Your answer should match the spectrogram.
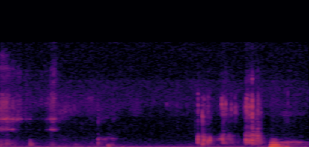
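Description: Mostly near silence, with a few faint clicks and then a quick cluster of sharp clicks about three seconds in: hard plastic parts of a snap-together model kit being handled.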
